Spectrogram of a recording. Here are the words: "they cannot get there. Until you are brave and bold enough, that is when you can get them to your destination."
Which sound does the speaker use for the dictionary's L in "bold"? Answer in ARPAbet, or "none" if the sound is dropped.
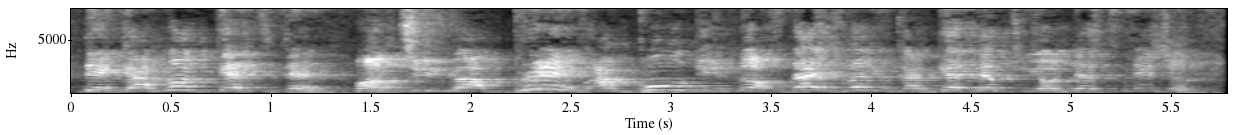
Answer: L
